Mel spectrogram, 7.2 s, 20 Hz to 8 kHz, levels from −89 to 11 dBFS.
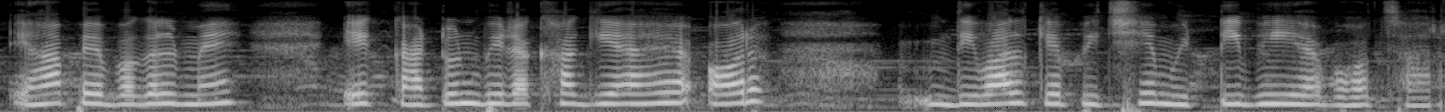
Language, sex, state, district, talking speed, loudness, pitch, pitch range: Hindi, female, Jharkhand, Ranchi, 160 wpm, -15 LUFS, 250 Hz, 230-255 Hz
